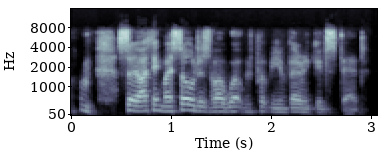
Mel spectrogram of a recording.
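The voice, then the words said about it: High-pitched posh English accent. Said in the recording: “toff officer in the army with my high pitched, uh, you know, ridiculous accent”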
